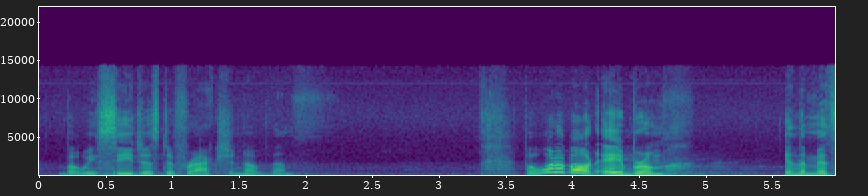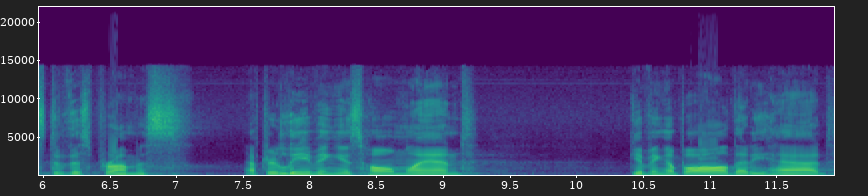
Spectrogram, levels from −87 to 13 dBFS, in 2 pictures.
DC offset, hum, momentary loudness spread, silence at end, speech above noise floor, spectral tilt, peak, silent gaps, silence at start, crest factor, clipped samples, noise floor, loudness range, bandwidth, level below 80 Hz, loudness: under 0.1%; none; 17 LU; 0 s; 41 dB; -4 dB/octave; 0 dBFS; none; 0.2 s; 18 dB; under 0.1%; -58 dBFS; 9 LU; 15 kHz; -72 dBFS; -16 LUFS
